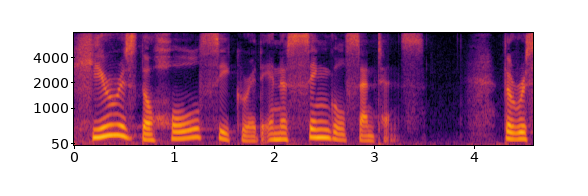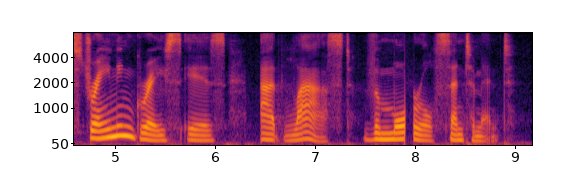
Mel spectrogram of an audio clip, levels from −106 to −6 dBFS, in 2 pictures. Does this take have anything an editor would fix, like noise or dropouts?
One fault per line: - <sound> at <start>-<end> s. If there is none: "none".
- dropout at 7.9-8.0 s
